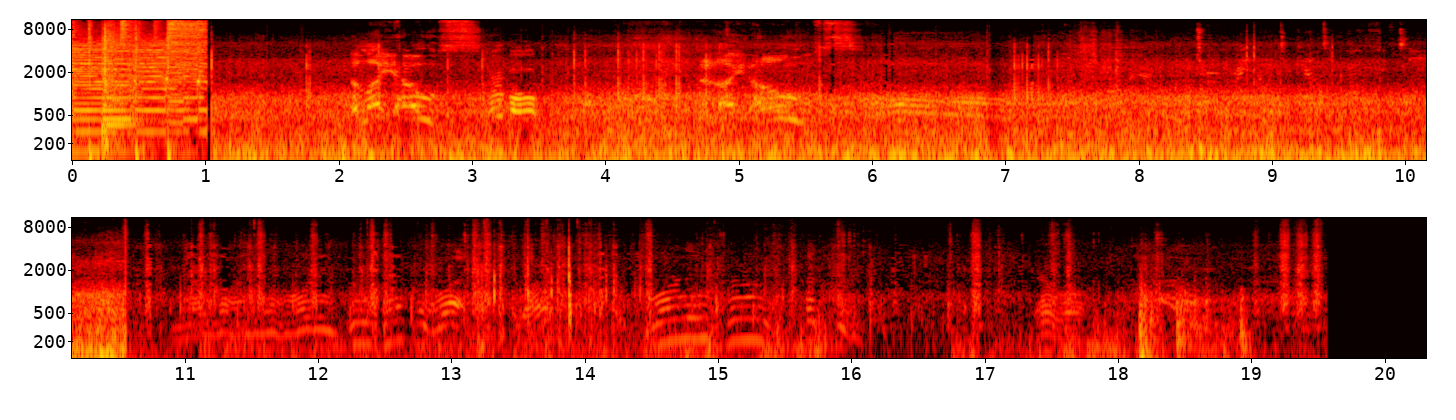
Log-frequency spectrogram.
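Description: A music cue ends in the first second. Then a loud, steady low rumble on the phone's microphone, with voices faint beneath it. About ten seconds in it cuts to much quieter, distant talking among people on the shore.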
